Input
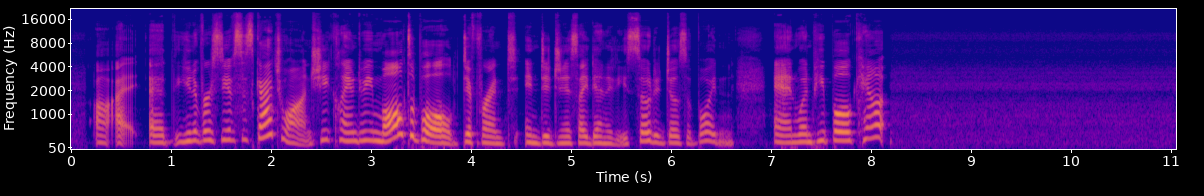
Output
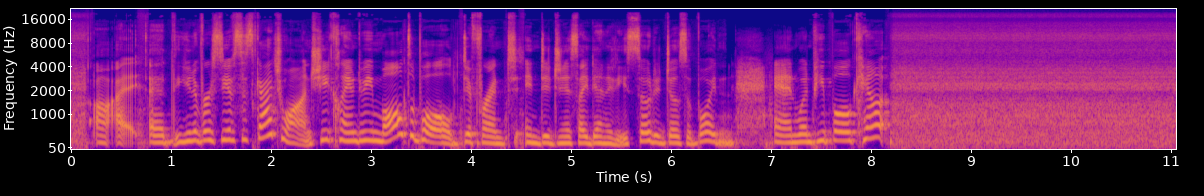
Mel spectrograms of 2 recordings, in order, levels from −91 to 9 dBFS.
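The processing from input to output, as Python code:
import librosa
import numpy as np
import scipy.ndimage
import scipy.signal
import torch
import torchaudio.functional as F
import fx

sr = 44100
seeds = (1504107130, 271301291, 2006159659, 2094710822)

y = fx.lowpass(x, sr, hz=fx.line((6.54, 2400.0), (7.36, 5900.0)), slope=12, at=(6.54, 7.36), fade=0.02)
y = fx.env_flatten(y, sr, amount_pct=70)
y = F.gain(torch.from_numpy(y), 2.5).numpy()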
